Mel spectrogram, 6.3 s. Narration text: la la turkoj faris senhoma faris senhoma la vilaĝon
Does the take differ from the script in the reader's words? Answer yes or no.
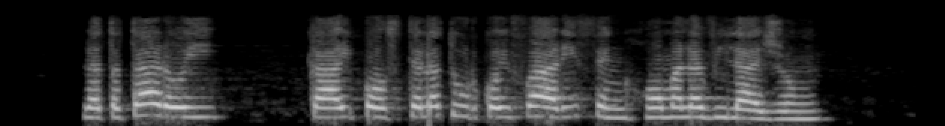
yes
